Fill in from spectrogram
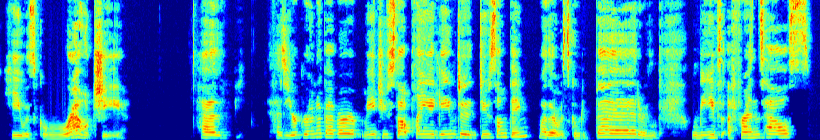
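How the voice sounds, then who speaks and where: A woman with a fairly high voice speaks as a teacher to young children. She explains in simple words and puts questions to her listeners. Her delivery is expressive, in the style of a classroom read-aloud. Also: measured pace.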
